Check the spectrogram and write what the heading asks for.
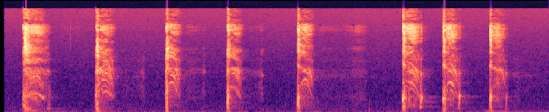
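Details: Sound-effect recording of an adult coughing: eight sharp, separate coughs, each a brief explosive burst with quiet gaps between.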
